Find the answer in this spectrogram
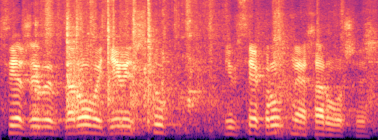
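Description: Light noise sits in the background as a man speaks at a high pitch. His pace is fairly slow and his intonation fairly even. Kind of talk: casual vlog chat. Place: farm machine. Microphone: phone near.

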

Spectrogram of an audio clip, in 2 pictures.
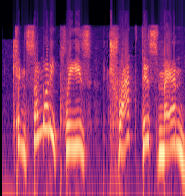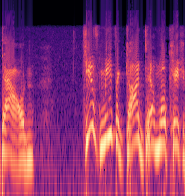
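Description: A man performs in a cartoonish character voice. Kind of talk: comedic reaction to a video. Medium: puppet. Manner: excited, profane.

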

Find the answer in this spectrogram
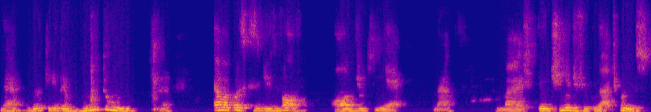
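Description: Over light background noise and audible room echo, a man with a fairly high, somewhat breathy voice and a dark, mellow tone speaks at a moderate pace with lively intonation and long, frequent pauses. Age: 30s. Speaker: music teacher. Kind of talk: live stream lesson. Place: home room.

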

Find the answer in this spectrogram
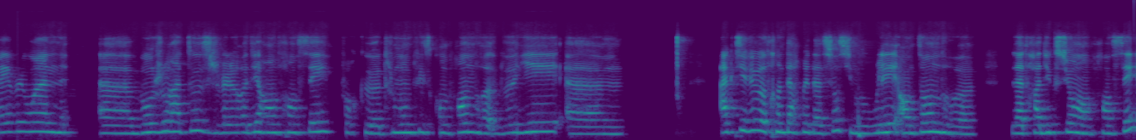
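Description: A woman with an unremarkable speaking voice talks at a fairly slow pace, her pitch fairly high and her intonation fairly even. The background is quiet. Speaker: webinar moderator. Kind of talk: webinar announcements. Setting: video call. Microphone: video call.

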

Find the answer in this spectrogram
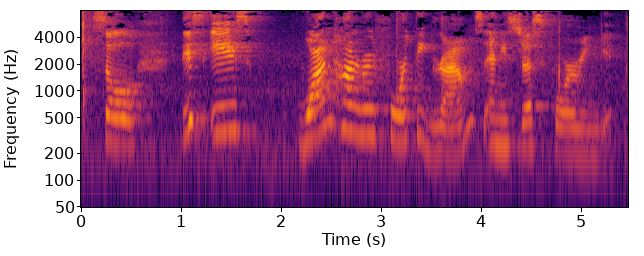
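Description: A woman with a Visayan Filipino accent and a high pitch speaks very slowly, her pitch swinging very widely, with long, frequent pauses and light background noise. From Philippines, Iloilo (Ilonggo region). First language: Hiligaynon. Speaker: lifestyle vlogger. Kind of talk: casual vlog chat. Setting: at home, filming herself. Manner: casual, with hesitations. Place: kitchen. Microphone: phone near.

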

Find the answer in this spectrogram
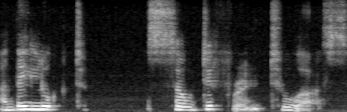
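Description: A woman speaks at a very slow pace. Her voice is somewhat breathy. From Spain. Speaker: personal memoir vlogger. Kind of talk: casual talk to camera. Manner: hesitant, rambling. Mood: warm, reflective. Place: home room. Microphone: webcam.

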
